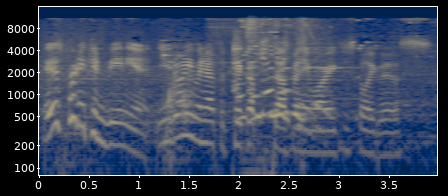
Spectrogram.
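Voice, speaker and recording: A woman's voice: mid-range voice, sing-song, fast, over a noisy crowd. A woman livestreaming a video game, rambling and thinking aloud in casual commentary. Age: adult. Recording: game music behind the voice. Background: video game music.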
